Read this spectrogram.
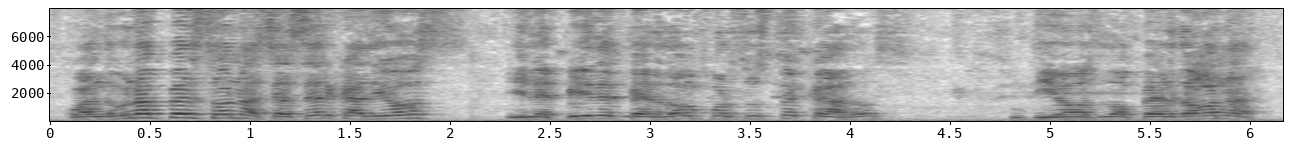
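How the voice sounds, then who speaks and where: A man preaching a sermon, calling his listeners brothers and answering himself with amen. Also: high-pitched. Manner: addresses listeners as brothers, calls out amen often. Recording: echoey room, mic far off, faint background noise.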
